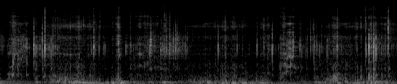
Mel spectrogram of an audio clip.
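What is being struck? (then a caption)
Bar of soap shaved with a knife blade. A solid pink oval bar of soap is held in the hand and shaved with a utility knife blade, scraping off curls and flakes. The strokes make dense, crisp scraping and crinkling with bright, high-frequency rasps over a faint low hum.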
